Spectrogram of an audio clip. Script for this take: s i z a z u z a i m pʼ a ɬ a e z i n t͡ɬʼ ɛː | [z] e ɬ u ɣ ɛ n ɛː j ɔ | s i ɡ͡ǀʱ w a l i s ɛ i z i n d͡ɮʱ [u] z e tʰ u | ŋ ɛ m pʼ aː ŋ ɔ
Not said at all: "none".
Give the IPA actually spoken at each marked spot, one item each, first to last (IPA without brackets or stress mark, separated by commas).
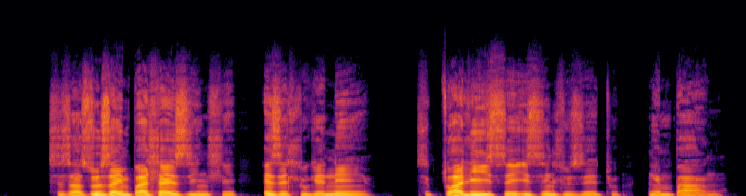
z, u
